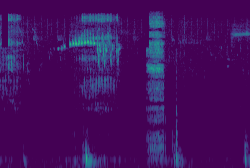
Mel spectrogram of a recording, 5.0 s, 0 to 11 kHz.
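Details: Barn owlet in a nest box at dawn, 5:42 am on 27 May 2023, twittering happily, likely while holding a rodent: thin high whistled notes and raspy bursts between low thumps and shuffling.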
